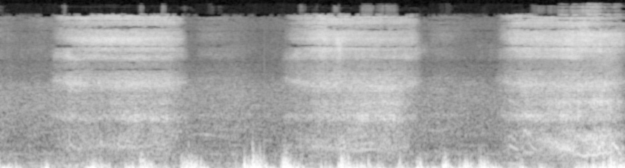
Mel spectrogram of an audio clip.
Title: Caught on camera snoring..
